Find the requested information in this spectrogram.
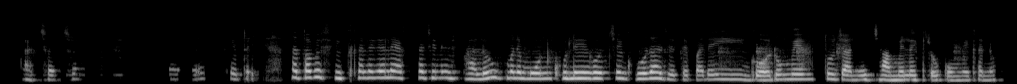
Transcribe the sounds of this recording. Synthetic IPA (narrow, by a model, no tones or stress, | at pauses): atːɕʰaatːɕʰa | ɦʃeʈaj | nat̪ɔbeʃit̪kʰaleɡɛleɛk̚ʈad͡ʑiniʃbʱalomanemonkʰuleɦotːɕʰeɡʱoɾad͡ʑet̪epaɾeejɡɔɾomeɾt̪od͡ʑanisd͡ʑʱamelakiɾɔkomekʰano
